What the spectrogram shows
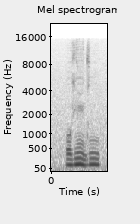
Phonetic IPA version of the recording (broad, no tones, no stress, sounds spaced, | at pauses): o ʒ ẽ d u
